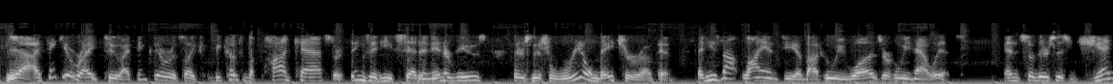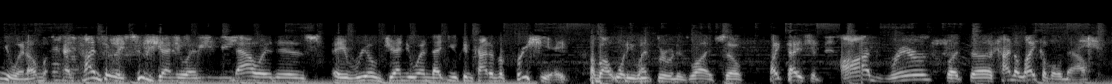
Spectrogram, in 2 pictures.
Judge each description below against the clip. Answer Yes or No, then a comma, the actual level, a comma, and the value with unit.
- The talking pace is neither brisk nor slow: No, fast, 230 wpm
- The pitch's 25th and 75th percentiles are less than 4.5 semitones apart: Yes, average, 3.3 semitones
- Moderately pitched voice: Yes, medium, 160 Hz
